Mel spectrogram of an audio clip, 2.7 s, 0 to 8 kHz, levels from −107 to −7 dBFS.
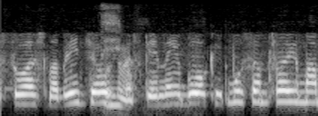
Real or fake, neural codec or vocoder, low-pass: fake; codec, 16 kHz, 16 kbps, FreqCodec, larger model; 7.2 kHz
